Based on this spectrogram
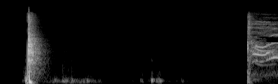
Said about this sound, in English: Okay, so well, we should do it at the same time. Clap? Yeah. Okay. One, two, three.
